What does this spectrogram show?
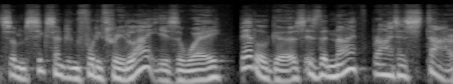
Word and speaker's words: Betelgeuse: sting on orion's shoulder currently known as battlegrounds and commonly referred to by the public as beetlejuice don't say it three times the names of birth tortured mispronunciations of the original arabic name iptalyaza meaning the hand of the big man the big man being orion the hunter located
